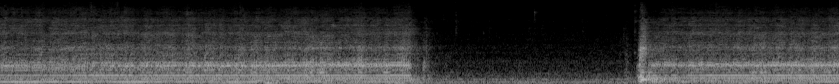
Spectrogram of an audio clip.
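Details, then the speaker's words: Amana (Whirlpool-made) top-load washer that would not drain; drain pump run in diagnostic mode after a big pair of boxers was cleared: steady motor hum, constant mid tone and water flow, brief pause then resumes evenly, pump draining normally. "it works so it's good to go"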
